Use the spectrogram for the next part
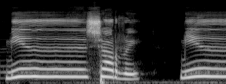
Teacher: من شر يعني النون دي كأننا ما منطقهاش خالص، لساني كده جاي في النص كده ورايح عند حرف الشين. من شر، من، وغنة ايه مرققة مش مفخمة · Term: غنة مرققة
